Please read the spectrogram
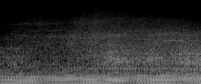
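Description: Dark film score: a sustained low drone of held tones, with a hissing swell building above it from about half a second in.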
